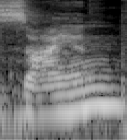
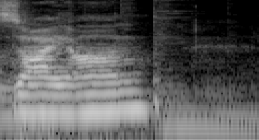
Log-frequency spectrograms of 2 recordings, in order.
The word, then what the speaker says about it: Zion: in southern utah and to pronounce it correctly it's zion national park to the locals not zion so get that right but angel's landing i'll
